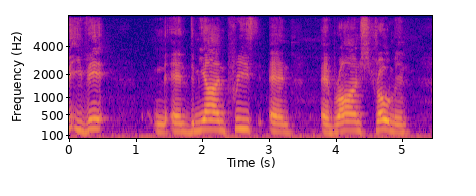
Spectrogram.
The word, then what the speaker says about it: Braun Strowman: So the Mazin event and Damian Priest and Braun Strowman. I keep wanting to say Strawman, but Okay, he's Braun Strowman.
